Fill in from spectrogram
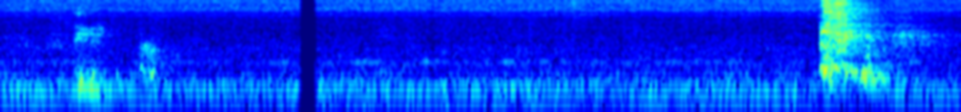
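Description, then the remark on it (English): A couple of short, muffled coughs from a person who has had a cough all morning, then a pause over low room hum before one louder, harsher cough near the end. “I, sorry, I had a cough all morning. Hang on.”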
